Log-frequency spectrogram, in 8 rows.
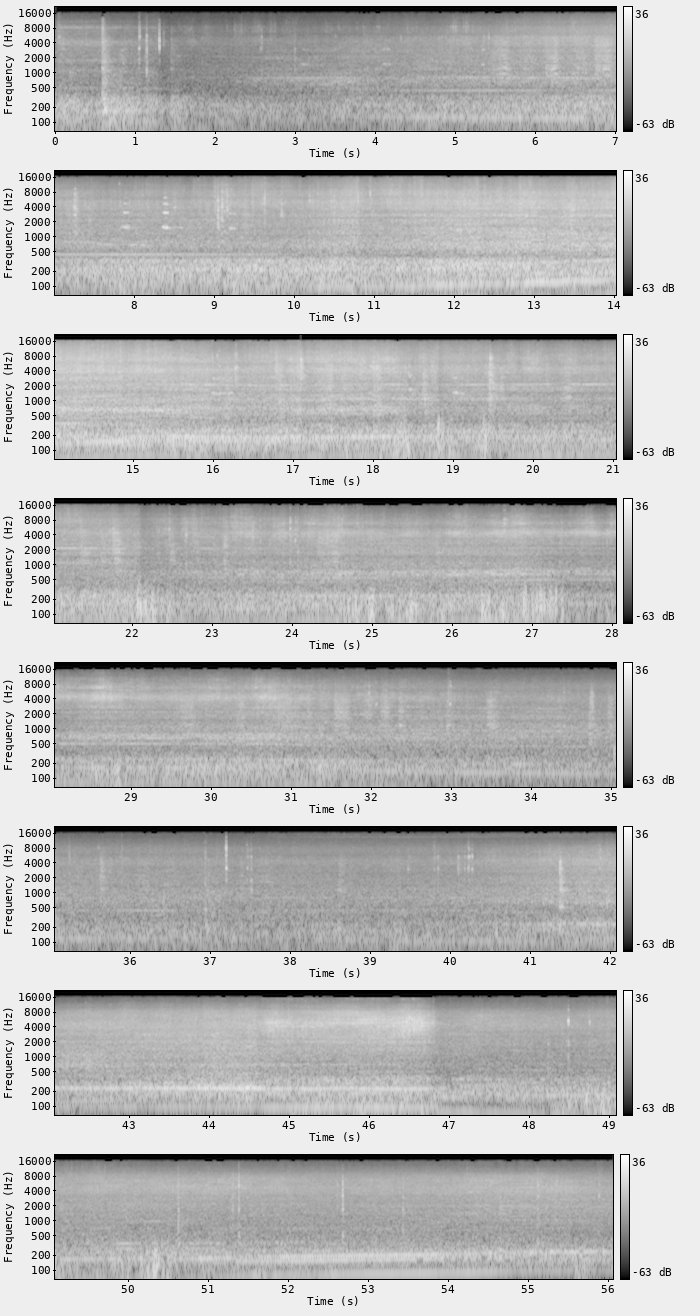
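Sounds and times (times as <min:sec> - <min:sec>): trailer knocking and rattling: 0:00.0 - 0:02.6, 0:04.1 - 0:37.7
tractor diesel engine: 0:00.0 - 0:56.0.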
